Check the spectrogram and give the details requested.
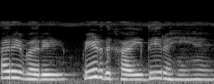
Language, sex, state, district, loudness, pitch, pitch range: Hindi, female, Jharkhand, Jamtara, -13 LUFS, 230 Hz, 225-285 Hz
